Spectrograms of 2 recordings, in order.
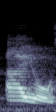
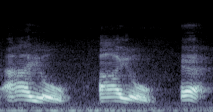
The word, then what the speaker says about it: aisle: Aisle nó không, các bạn thấy có âm s đúng không, nhưng mà âm s bị câm cho nên không có âm s đâu nha.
